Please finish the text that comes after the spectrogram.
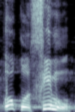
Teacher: قاف حرف قلقلہ سے بھی ہے اور حرف مستعلیہ میں سے بھی ہے, یعنی اس کو پر بھی کریں گے اور قلقلہ بھی ادا کریں گے, آواز لوٹ کر بھی آئے گی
